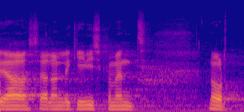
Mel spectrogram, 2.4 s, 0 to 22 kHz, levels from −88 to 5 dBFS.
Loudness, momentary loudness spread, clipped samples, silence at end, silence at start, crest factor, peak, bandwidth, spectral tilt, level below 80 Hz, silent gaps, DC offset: -30 LUFS; 22 LU; under 0.1%; 0 s; 0 s; 20 dB; -10 dBFS; 13.5 kHz; -6.5 dB/octave; -58 dBFS; none; under 0.1%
